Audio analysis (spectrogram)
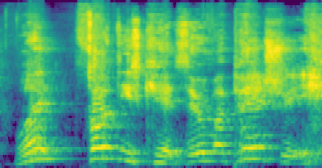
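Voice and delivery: high, loud mock rant with a laugh; mock furious. Drunk frat leader ranting at the homie about his pantry, mock furious. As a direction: ham up the raging frat guy.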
